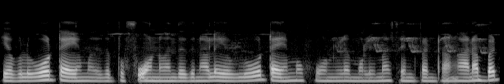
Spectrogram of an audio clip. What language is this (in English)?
Tamil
